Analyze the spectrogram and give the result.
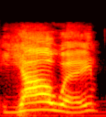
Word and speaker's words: Yahweh: It's the four Hebrew letters, YHWH, Yohevah, and we pronounce it Yahweh.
